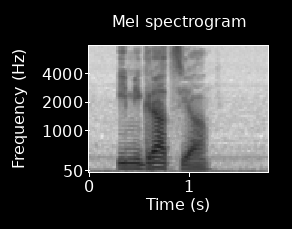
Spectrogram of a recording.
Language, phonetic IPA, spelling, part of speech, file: Polish, [ˌĩmʲiˈɡrat͡sʲja], imigracja, noun, Pl-imigracja.ogg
